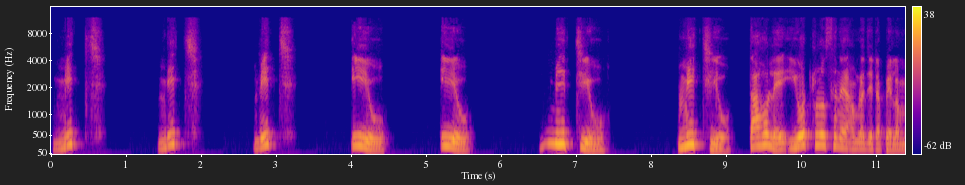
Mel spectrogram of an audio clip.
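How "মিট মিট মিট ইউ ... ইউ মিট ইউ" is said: মিট ইউ run together as meechu, rising; meet you blended. Shown as a demonstration. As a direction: drill মিট ইউ with the t turning into ch. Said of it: "সবাই বলো". (মিট ইউ মিশিয়ে মিচু বলা)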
